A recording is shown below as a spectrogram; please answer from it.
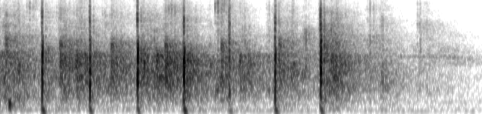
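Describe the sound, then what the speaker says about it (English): An audience claps in a run of sharp, separate hand claps over about two seconds at a regional business conference on sustainability, fairly faint and fading away at the end. "let's have a big round of applause for Sachiko, Salote, and Rona."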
